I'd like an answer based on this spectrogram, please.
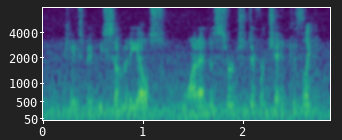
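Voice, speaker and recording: A woman speaks at a medium pitch with ordinary pitch variation. Noticeable background noise and audible room echo fill the recording. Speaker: gaming YouTuber. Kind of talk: casual commentary video. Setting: outdoors by basement, natural light. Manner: stuttering, halting at times.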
